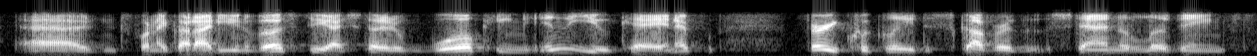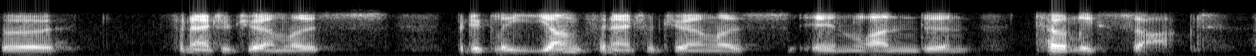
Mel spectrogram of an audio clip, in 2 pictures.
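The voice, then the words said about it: English accent. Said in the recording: “as you can probably tell from the funny accent ... I wasn't born in the U.S. I was born in England”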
